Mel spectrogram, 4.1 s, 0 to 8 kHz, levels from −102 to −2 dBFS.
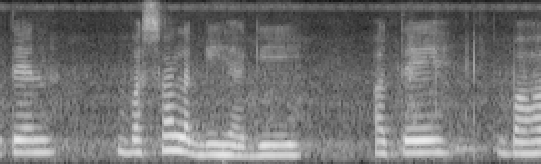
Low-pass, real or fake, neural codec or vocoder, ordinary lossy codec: none; real; none; none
